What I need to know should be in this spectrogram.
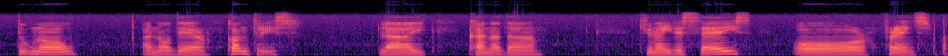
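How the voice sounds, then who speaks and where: A man speaks with a Colombian accent at a very slow pace. His intonation is fairly even. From Colombia, Antioquia. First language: Spanish. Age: 30s. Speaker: agronomy student. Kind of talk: prepared self-introduction for English class. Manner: halting.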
